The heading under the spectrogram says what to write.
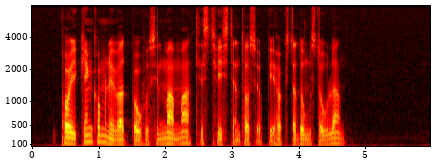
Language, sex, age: Swedish, male, 27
